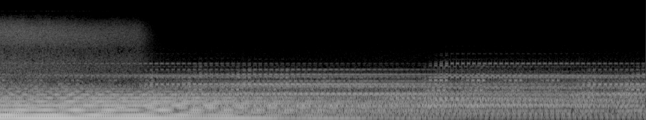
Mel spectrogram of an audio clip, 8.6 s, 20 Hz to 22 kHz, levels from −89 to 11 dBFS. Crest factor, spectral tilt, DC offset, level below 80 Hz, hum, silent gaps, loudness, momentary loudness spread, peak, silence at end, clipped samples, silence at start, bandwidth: 14 dB; -8 dB/octave; under 0.1%; -24 dBFS; none; none; -23 LUFS; 14 LU; -6 dBFS; 0 s; under 0.1%; 0 s; 11 kHz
